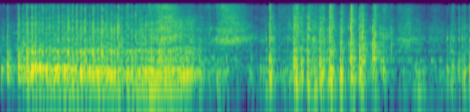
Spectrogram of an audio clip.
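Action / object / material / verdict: scrape / cardboard box / cardboard / none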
